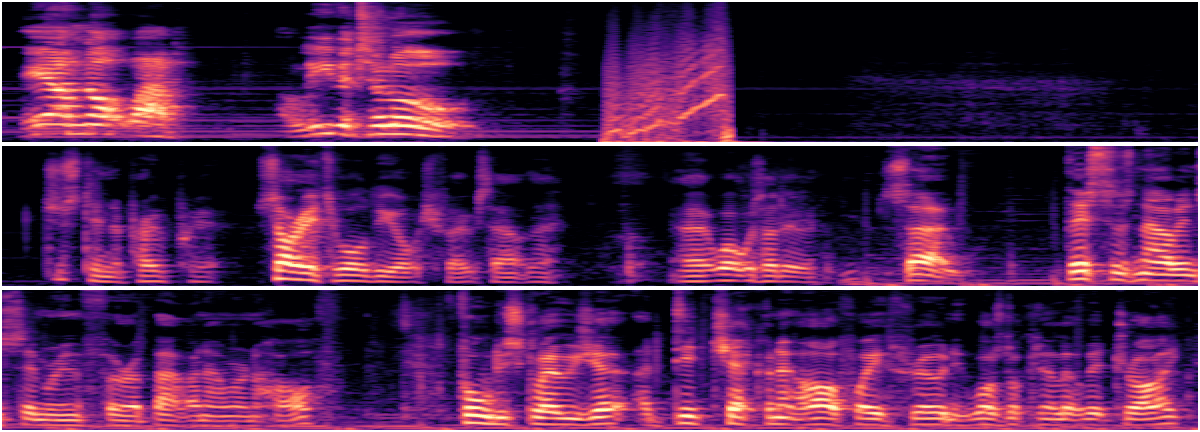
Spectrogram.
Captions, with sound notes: Ee, I'm not, lad. I'll leave it alone. (record scratching) Just inappropriate. Sorry to all the Yorkshire folks out there. What was I doing? So this is now been simmering for about an hour and a half. Full disclosure, I did check on it halfway through and it was looking a little bit dry.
